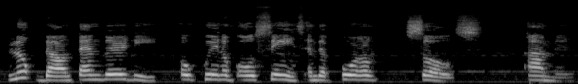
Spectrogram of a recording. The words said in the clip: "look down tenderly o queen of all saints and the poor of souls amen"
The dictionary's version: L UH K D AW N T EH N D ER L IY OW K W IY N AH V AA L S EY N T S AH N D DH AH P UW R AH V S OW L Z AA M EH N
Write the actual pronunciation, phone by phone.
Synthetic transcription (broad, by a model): L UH K D AW N T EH N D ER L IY OW K W IY N AH V AA L S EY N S AH N D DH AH P UW R AH V S OW L S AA M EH N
